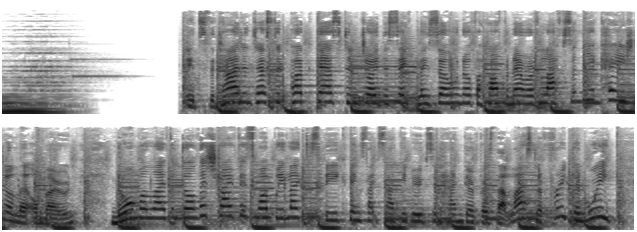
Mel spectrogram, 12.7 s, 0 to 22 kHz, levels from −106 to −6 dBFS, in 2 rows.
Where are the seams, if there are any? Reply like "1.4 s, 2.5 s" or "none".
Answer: 1.8 s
